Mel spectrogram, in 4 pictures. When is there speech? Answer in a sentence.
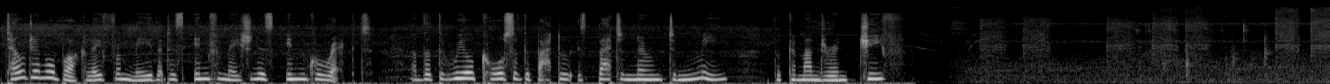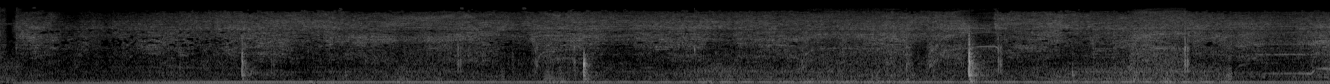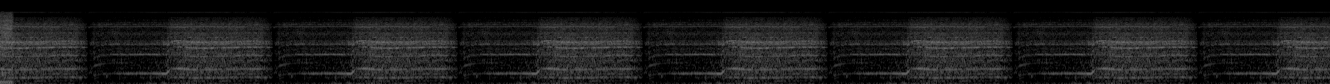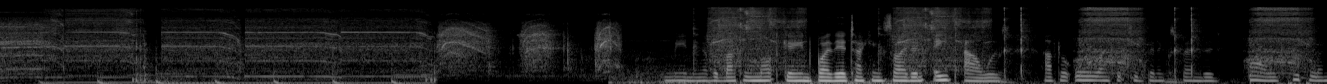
The speech can be heard from 0.0 to 9.1 s and from 46.5 to 53.1 s.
